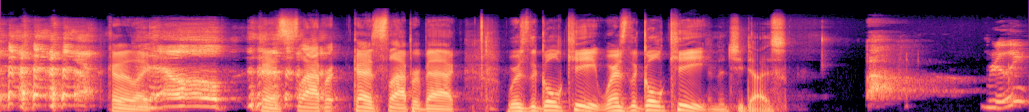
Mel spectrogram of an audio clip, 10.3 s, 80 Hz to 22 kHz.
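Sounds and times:
video game character coughing after falling to the ground: 0.0s - 1.0s
speech: 1.1s - 7.9s, 9.8s - 10.2s
laughter: 2.5s - 3.5s.

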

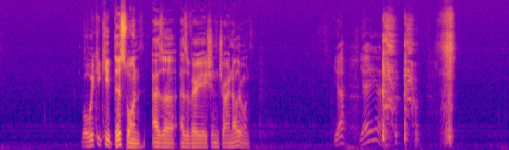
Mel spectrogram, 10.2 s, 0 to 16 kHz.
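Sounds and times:
speech: 1.6s - 5.1s, 6.7s - 9.1s
person coughing after choking on a drink: 7.6s - 8.4s.

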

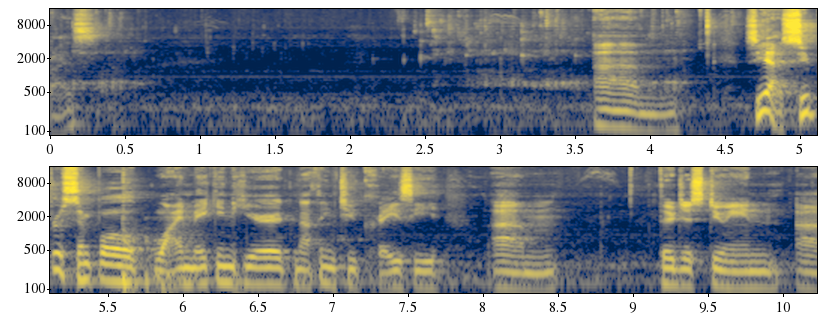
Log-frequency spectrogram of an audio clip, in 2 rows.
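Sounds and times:
frothy red wine pouring into a glass: 0.0s - 1.0s, 2.0s - 4.3s
speech: 0.1s - 0.5s, 3.6s - 8.6s, 9.2s - 10.2s.

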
